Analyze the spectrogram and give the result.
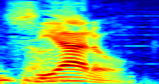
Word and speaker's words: Seattle: Seattle, así se pronuncia.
